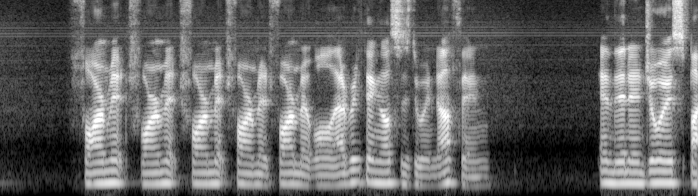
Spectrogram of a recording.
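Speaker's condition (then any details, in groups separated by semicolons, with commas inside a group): No condition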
